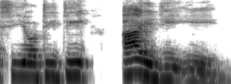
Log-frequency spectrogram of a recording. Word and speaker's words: cottage: Cottage c-r-p-t-a-g-e okay c-o-t-t-a-g-e but when you pronounce it you pronounce it almost like cot i g e so this is why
